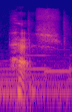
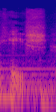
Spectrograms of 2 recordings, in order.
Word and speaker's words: Heche: When I looked up how to pronounce Anne's last name, I saw it on the pronunciation guide as Heche. And then I saw in interviews that she pronounced it Heche.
